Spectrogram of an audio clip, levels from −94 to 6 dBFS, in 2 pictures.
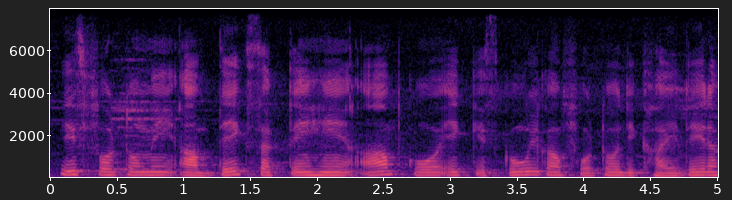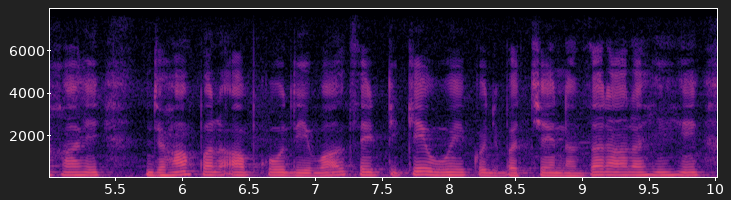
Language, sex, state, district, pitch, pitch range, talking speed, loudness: Hindi, male, Bihar, Begusarai, 135 Hz, 130-140 Hz, 175 wpm, -38 LUFS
